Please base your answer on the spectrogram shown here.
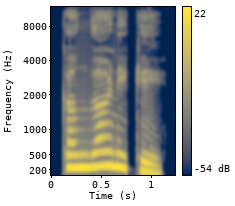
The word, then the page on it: ಕೊಂಕಣಿಗ: koŋkaṇiga; Kannada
